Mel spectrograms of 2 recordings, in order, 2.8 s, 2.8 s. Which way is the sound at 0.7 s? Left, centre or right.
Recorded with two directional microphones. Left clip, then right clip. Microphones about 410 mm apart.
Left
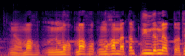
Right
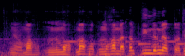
Left.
